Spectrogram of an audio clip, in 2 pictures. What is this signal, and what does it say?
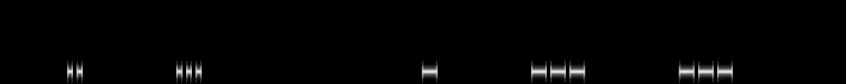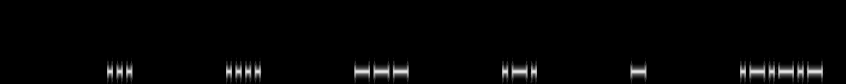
Morse code, heard as a keyed tone, about 25 wpm, spaced as for 8 wpm, 600 Hz. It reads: IS TOO SHORT.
